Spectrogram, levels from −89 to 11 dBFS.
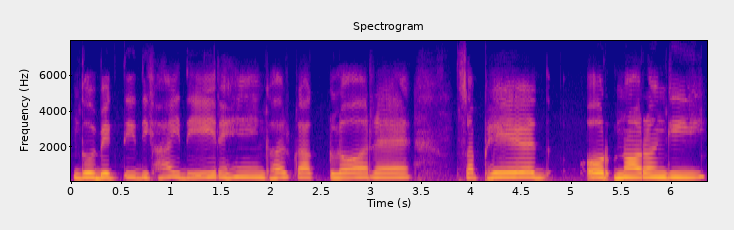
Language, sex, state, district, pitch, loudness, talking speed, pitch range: Hindi, female, Jharkhand, Palamu, 255 Hz, -15 LUFS, 120 wpm, 245-265 Hz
